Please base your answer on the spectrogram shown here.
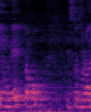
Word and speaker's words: tau: Torque का symbol, और इसे बोला जाता है टो। इसकी स्पेलिंग क्या होती है दोस्तों? इसकी स्पेलिंग होती है टो की TAU। तो वैसे तो इसको बोलने पे अगर इसको बोला जाए यहाँ पर TAU को, तो ये बन जाता ताऊ।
